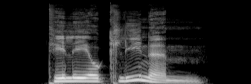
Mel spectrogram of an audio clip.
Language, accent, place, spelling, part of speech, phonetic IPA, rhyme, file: German, Germany, Berlin, teleoklinem, adjective, [teleoˈkliːnəm], -iːnəm, De-teleoklinem.ogg
- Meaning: strong dative masculine/neuter singular of teleoklin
